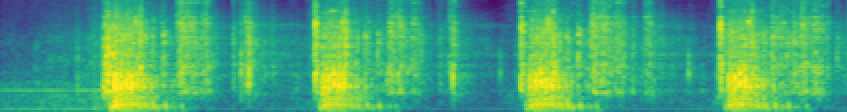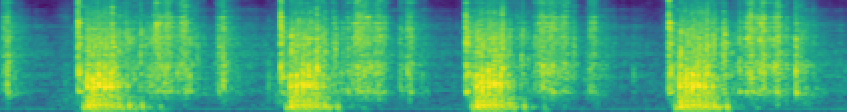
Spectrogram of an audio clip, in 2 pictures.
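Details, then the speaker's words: Roadside Ryobi two-stroke string trimmer after carburetor cleaning, choke on: about one recoil pull per second, eight rasping pulls without a single pop; won't fire, plug removed for spark test. "right so somewhere between cleaning the carburetor and trying to start it up I have no fire anymore"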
